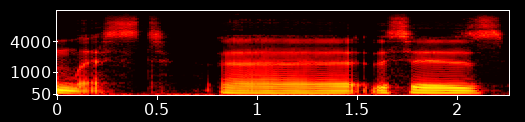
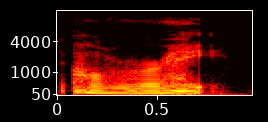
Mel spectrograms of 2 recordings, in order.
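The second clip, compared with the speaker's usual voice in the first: whisper; 2 semitones lower than usual. Real, not acted. Awkward whisper after no response.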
